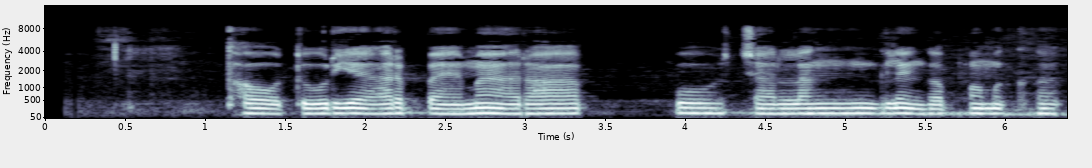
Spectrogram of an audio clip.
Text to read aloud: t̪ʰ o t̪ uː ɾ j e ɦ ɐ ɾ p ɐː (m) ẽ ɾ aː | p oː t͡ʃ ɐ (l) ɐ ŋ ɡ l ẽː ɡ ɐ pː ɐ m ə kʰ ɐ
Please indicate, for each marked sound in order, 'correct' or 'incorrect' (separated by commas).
correct, correct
